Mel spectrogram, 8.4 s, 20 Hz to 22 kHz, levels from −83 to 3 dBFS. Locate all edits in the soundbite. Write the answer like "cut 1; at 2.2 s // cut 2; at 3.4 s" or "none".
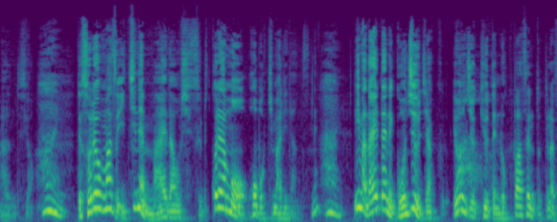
cut 1; at 3.1 s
